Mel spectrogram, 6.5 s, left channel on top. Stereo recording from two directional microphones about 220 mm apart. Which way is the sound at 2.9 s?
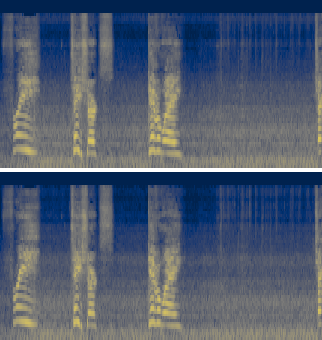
10° left (ahead or behind).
